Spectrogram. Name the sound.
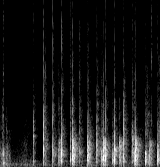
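hand clapping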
